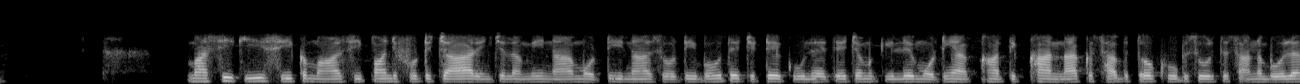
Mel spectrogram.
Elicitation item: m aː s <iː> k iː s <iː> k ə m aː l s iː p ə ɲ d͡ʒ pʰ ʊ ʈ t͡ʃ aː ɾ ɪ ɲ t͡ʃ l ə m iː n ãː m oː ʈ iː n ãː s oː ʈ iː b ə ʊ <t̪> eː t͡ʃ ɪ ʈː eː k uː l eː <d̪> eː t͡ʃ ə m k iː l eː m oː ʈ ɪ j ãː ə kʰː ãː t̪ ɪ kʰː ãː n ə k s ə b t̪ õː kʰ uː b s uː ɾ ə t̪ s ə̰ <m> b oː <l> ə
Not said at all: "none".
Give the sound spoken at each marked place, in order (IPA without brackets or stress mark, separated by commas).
iː, iː, t̪, t̪, n, l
